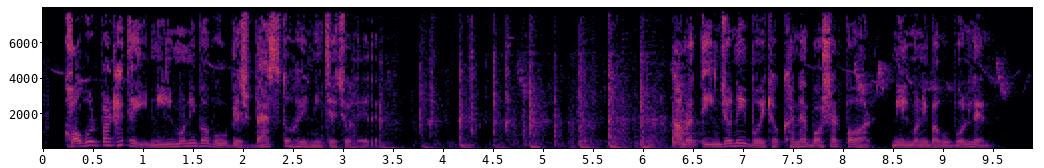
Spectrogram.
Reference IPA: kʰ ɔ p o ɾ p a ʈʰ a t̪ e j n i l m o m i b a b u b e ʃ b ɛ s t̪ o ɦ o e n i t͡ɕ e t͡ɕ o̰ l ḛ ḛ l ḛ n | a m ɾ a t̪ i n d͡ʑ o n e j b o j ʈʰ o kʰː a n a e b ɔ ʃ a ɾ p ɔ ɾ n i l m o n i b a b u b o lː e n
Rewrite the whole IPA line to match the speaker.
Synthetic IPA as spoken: kʰ ɔ b o ɾ p a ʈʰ a t̪ e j n i l m o n i b a b u b e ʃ b ɛ s t̪ o ɦ o e n i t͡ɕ e t͡ɕ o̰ l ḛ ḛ l ḛ n | a m ɾ a t̪ i n d͡ʑ o n e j b o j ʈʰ o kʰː a n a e b ɔ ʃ a ɾ p ɔ ɾ n i l m o n i b a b u b o lː e n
